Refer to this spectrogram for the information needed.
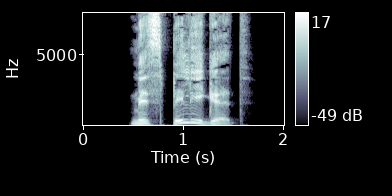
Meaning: second-person plural subjunctive I of missbilligen
- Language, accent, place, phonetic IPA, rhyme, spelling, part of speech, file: German, Germany, Berlin, [mɪsˈbɪlɪɡət], -ɪlɪɡət, missbilliget, verb, De-missbilliget.ogg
